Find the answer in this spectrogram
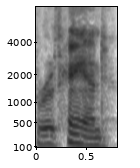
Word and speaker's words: Ruth Hand: Yeah, but say her name right, Greg. It's Ruth Hand.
